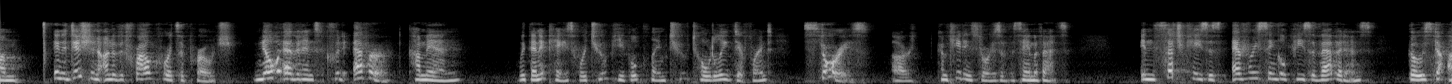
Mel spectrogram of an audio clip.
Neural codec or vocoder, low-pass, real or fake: autoencoder, 48 kHz, 32 numbers a frame, DAC-VAE, trained on Japanese speech; 7.2 kHz; fake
